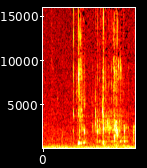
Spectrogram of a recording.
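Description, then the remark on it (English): Beer being poured into a glass, a short burst of splashing, gurgling liquid that starts abruptly and trickles on for about a second, fairly quiet. “Plus that fantastic pour sound effect that you've got going on there is really happening.”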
